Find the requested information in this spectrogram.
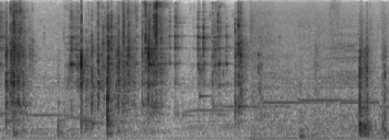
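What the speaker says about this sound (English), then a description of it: "I'm going to throw some ice cubes in this drink." Ice cubes clatter and clink into a glass or blender jar for a homemade detox drink, several sharp hard knocks and rattles at close range, with no voices.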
